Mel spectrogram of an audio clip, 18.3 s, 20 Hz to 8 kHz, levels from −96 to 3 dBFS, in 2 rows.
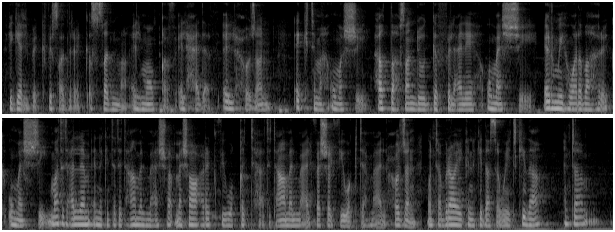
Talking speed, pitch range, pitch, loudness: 140 wpm, 150-175 Hz, 160 Hz, -41 LUFS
